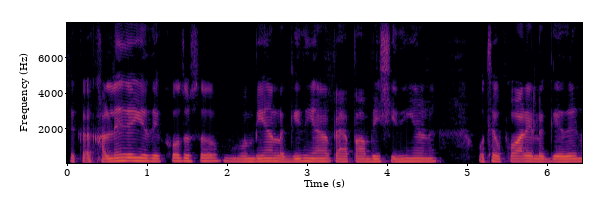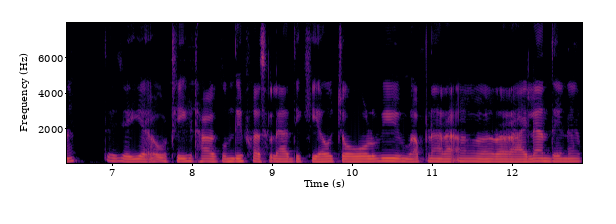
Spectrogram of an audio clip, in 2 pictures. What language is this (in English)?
Dogri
